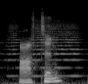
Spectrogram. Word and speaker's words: often: Fucker, try O-F-T-E-N. – I knew you were going to bring that up. – Often? – No! – It is a silent T, I think.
